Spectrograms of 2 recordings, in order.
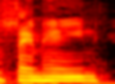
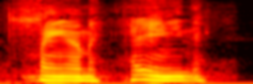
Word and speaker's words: Samhain: The band is typically pronounced Samhain, though when the word occurs in song lyrics, Danzig pronounces it Samhain, in conformity with the general accepting pronunciation of the holiday.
